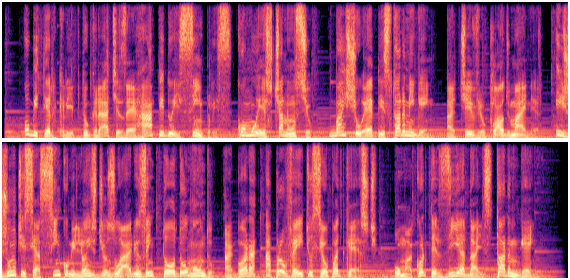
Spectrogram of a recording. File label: PT-BR fast simple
